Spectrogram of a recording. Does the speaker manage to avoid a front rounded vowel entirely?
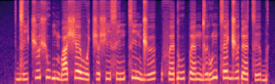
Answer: no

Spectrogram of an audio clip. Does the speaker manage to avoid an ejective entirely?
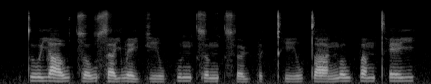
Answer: yes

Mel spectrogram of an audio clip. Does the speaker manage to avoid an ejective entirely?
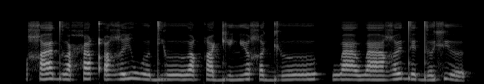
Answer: no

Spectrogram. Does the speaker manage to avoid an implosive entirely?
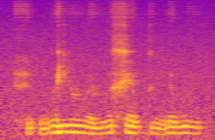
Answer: yes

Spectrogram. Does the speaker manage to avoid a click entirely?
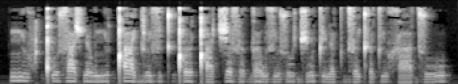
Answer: no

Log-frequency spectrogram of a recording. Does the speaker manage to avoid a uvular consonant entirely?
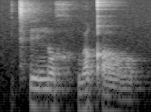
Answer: no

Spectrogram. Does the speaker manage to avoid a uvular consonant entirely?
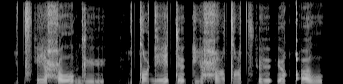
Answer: no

